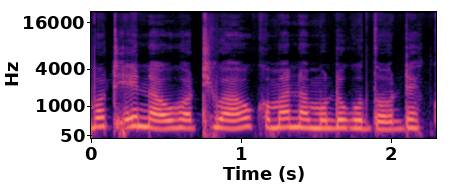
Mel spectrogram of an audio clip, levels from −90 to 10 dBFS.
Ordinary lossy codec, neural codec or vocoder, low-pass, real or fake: none; vocoder, 44.1 kHz, 128 mel bands, Pupu-Vocoder; none; fake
